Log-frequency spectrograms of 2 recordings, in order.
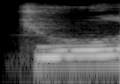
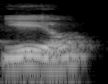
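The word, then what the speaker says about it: Yael: good morning professor and I get Jewel and and jahel and I don't get the proper pronunciation of my name ever which is in fact Yale and I like to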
